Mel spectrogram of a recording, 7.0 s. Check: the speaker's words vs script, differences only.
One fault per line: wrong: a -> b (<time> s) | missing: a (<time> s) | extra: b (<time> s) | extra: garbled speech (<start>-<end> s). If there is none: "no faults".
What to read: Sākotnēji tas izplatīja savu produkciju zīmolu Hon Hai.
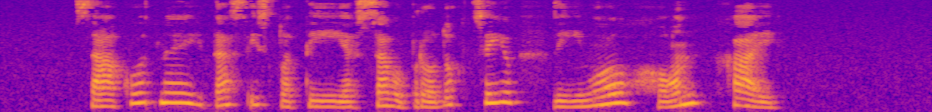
no faults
